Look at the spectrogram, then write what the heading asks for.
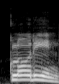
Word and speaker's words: chlorine: सब में यहाँ पे CH से क उच्चारित करेंगे।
